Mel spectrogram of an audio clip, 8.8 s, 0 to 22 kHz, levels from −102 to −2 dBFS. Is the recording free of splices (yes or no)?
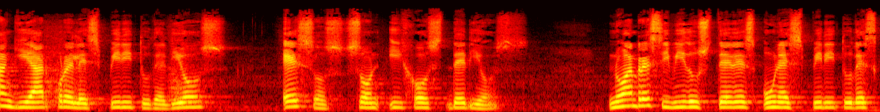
yes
